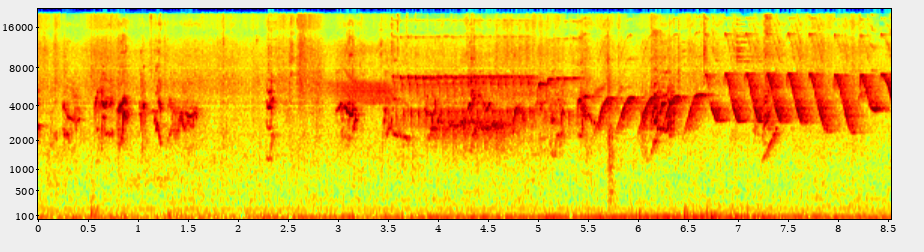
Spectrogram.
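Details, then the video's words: Panda canary singing in riwikan style: scattered short chirps and twittering notes open, then it builds into fast, evenly spaced high trills repeated rapidly toward the end, over a steady low hum. "riwikan kenari panda"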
